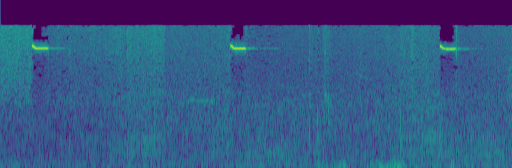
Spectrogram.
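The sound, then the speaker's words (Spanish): A bearded helmetcrest, a tiny hummingbird of the páramos of Cundinamarca and Boyacá in Colombia, gives three short, thin, high-pitched chirps, evenly spaced about a second and a half apart, over a steady rushing background of wind-like noise. “Es diminuto, esto es un colibrí chivito, esto es un colibrí que está en nuestros páramos, en Cundinamarca y en Boyacá, y tiene una particularidad muy interesante.”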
